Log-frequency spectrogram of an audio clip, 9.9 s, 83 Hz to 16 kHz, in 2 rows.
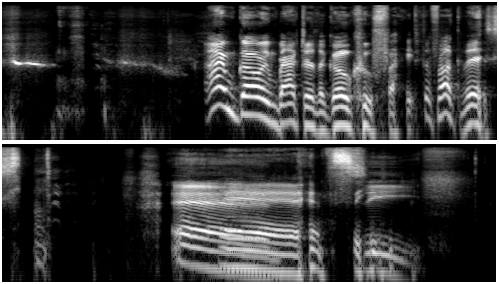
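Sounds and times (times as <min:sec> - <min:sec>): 
person whistling a steady thin tone: 0:00.0 - 0:02.0
speech: 0:02.0 - 0:05.6, 0:06.5 - 0:09.5.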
